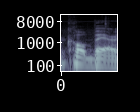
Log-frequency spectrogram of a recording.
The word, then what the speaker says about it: Colbert: Do we call him Colbert now or Colbert still? Colbert. It's funny, when he went to Northwestern many years ago, it was Colbert, but then somewhere along the line he changed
